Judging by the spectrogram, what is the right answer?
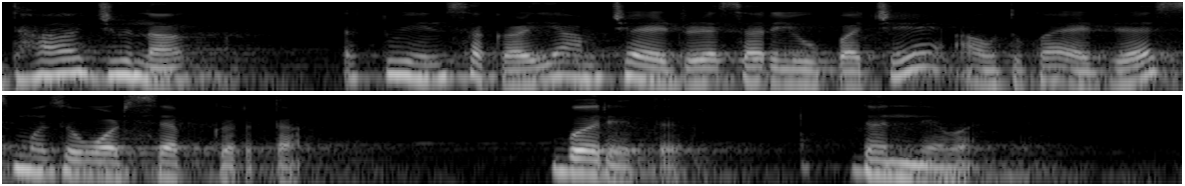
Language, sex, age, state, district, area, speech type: Goan Konkani, female, 30-45, Goa, Bardez, rural, spontaneous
